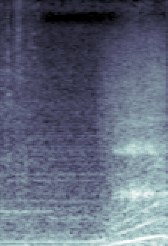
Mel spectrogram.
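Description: A car engine starts and revs up.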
